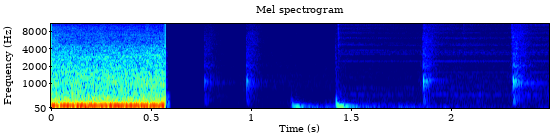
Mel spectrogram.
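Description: Steady in-cab road and engine drone of a 2002 Ford F-150 at cruising speed, which cuts off abruptly a little over half a second in. After the cut come faint end-card music with a few soft kick-drum beats and light ticks.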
